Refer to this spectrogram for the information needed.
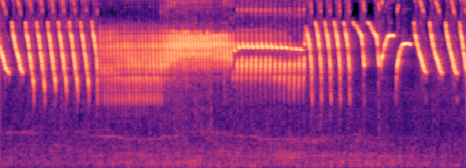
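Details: Training song of a canary, a long rolling tutor for teaching young canaries. It opens with quick descending whistles, swells into a loud buzzy roll, shifts to a thinner trill, then returns to bright down-slurred notes.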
